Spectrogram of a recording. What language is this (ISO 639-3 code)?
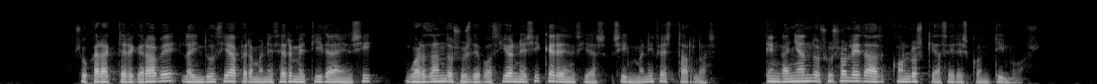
spa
